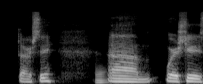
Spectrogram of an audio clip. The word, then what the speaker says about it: Darcy: Emma Darcy. Darcy, Yeah.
